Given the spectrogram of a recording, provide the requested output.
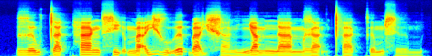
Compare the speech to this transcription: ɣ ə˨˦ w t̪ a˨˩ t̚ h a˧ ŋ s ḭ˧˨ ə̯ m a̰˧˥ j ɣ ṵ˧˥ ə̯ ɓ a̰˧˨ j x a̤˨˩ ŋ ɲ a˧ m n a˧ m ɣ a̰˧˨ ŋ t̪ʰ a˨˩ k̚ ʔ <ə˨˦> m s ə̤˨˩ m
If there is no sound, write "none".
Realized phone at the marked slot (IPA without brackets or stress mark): ə˨˦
